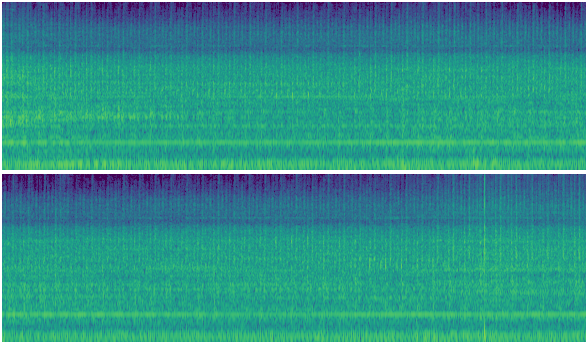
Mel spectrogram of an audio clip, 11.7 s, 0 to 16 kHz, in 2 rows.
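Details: 1994 Acura Integra GSR at steady idle: light, fairly quick tapping about three per second; owner unsure whether rod knock, exhaust leak or valve lash.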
